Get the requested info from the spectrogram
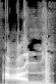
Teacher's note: آخر میں ہا کی آواز بھی محسوس ہو، یعنی کہ عن، عن نہیں، عن، عن، ٹھیک ہے جی، آواز محسوس ہو رہی ہوگی آپ کو۔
